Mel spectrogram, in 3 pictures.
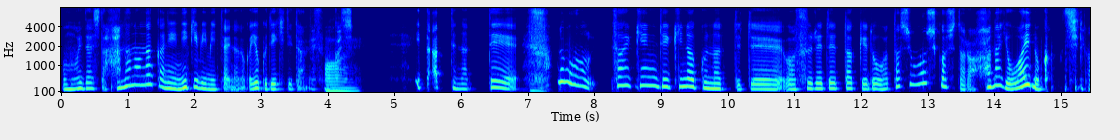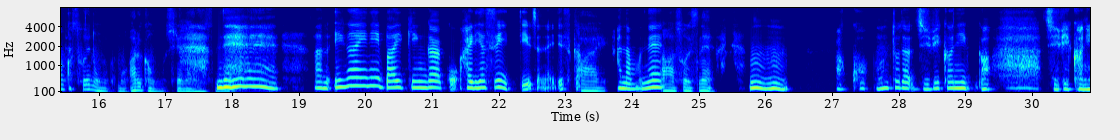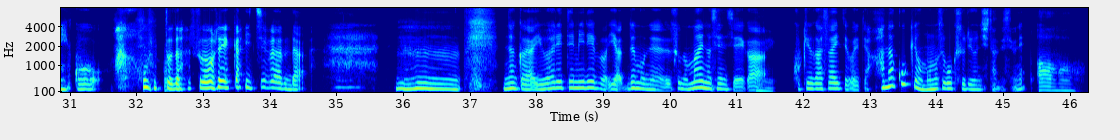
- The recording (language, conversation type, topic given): Japanese, advice, たくさんの健康情報に混乱していて、何を信じればいいのか迷っていますが、どうすれば見極められますか？
- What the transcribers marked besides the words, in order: laughing while speaking: "鼻弱いのかもしれない"; inhale; laughing while speaking: "あ、ほんとだ、それが一番だ"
